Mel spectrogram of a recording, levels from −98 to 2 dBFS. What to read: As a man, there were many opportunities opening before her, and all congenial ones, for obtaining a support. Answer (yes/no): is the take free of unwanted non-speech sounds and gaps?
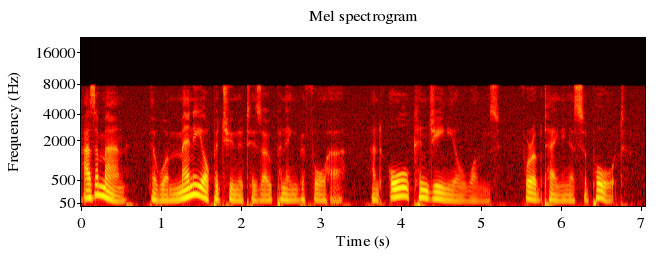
yes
